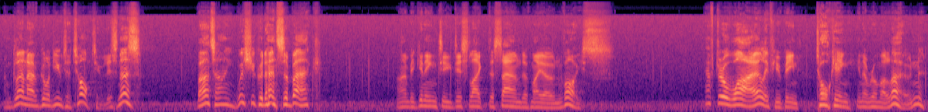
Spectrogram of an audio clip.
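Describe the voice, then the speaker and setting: A man's voice: fairly high pitch, expressive, unhurried, fairly bright tone. Man acting a nervy radio reporter in echoing room. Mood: uneasy, musing. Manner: rambling, repeats phrases, nervous forced cheer. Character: unnerved male radio reporter, chatty, slowly losing his nerve. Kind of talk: audio horror drama, live broadcast monologue. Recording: long hollow reverb, clear background noise.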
